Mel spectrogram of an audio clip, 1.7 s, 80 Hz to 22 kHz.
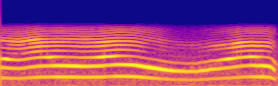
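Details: A single sustained, wavering, high-pitched wail from a 3-month-old baby girl: an ordinary infant cry.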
